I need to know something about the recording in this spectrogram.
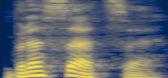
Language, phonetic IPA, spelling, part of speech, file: Russian, [brɐˈsat͡sːə], бросаться, verb, Ru-бросаться.ogg
- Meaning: 1. to fling (oneself), to dash, to rush 2. passive of броса́ть (brosátʹ)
